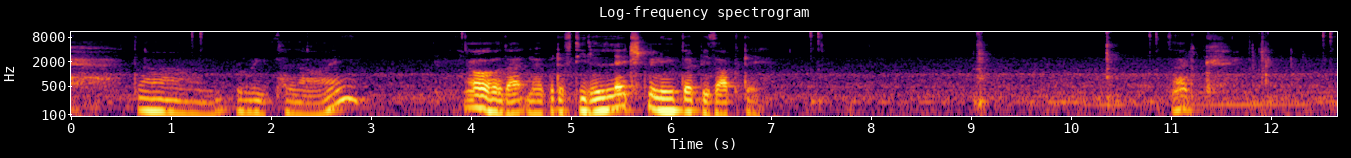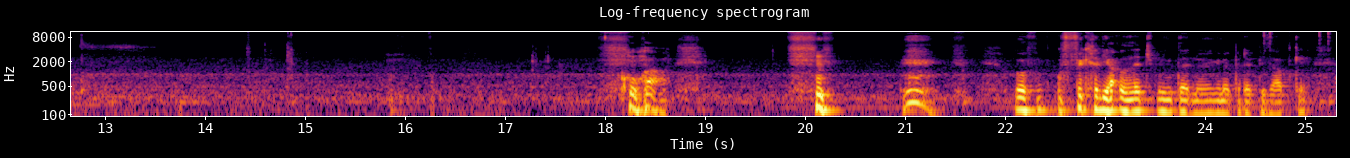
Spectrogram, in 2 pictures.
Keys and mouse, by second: 1.2 click, 7.4 click, 10.8 click, 11.8 v, 12.5 click, 24.6 click.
